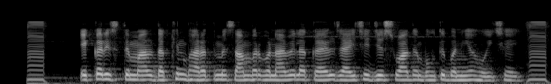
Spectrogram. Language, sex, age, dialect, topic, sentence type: Magahi, female, 25-30, Western, agriculture, statement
